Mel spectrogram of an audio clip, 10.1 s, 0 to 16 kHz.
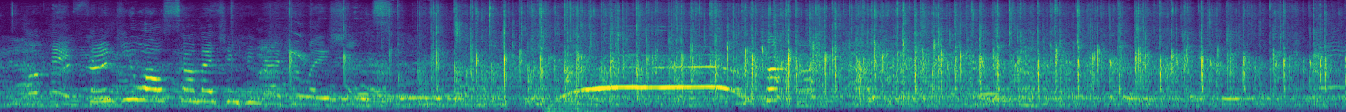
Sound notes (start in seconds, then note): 2.1 audience applauding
